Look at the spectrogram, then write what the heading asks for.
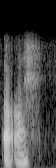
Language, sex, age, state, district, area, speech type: Assamese, male, 18-30, Assam, Majuli, urban, conversation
